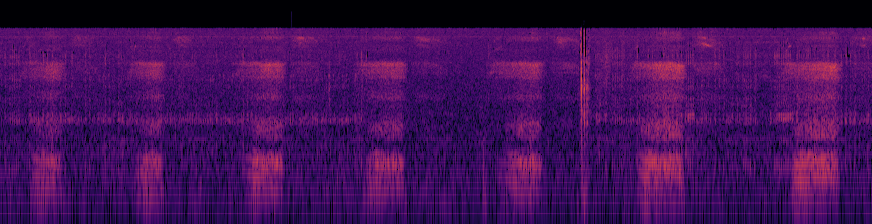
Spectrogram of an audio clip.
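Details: Buddy, a pet dog, snoring through a deep nap after a morning of opening Christmas presents; rough breathy snores repeat about every two seconds in a quiet room, with one sharp click near the middle.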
